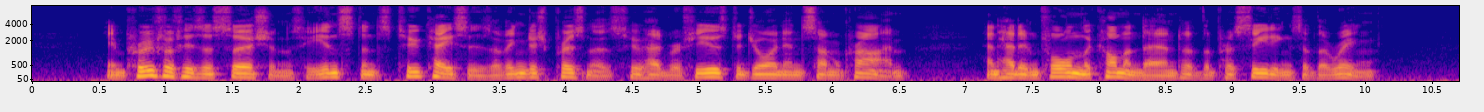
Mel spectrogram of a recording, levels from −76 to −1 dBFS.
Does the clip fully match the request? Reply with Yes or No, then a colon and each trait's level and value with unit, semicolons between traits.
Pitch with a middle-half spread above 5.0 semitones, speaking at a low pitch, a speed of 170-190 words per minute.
Yes: wide, 5.4 semitones; very low, 95 Hz; average, 175 wpm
